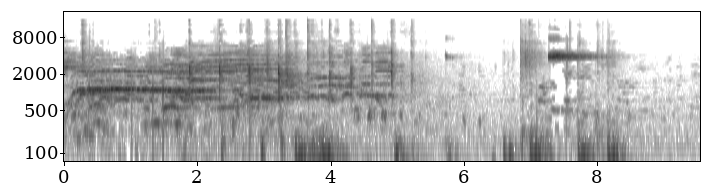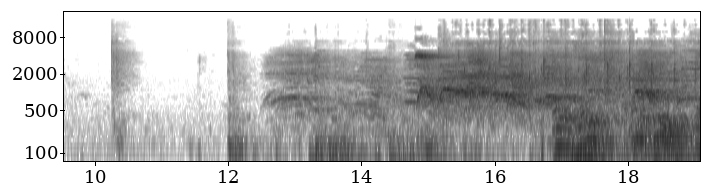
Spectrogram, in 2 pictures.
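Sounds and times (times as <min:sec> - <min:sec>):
referee's whistle: 0:07.2 - 0:08.2, 0:14.8 - 0:15.3.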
